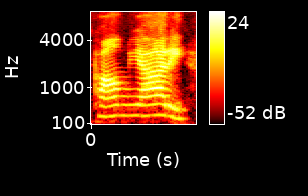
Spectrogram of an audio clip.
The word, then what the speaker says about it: Palmiotti: Palmiotti. Palmiotti.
